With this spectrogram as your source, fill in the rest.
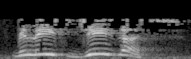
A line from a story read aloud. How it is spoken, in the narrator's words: yelling at the top of our lungs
